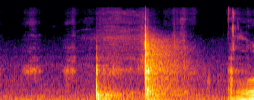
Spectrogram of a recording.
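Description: A small wooden box knocks onto a wooden bench.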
